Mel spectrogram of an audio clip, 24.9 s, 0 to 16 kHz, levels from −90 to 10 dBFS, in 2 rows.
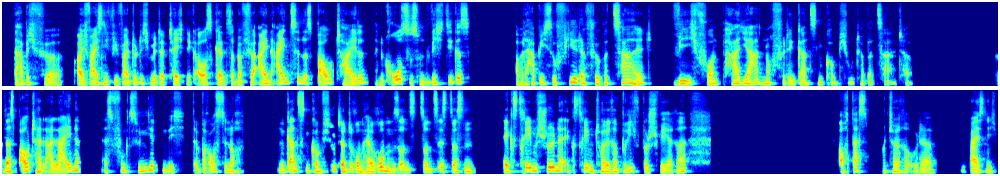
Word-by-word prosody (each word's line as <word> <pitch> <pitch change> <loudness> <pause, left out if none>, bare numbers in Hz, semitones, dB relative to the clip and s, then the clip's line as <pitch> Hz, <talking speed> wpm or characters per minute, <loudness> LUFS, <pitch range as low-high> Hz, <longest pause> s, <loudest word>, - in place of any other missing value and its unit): da 115 - +1
habe 115 +3 0
ich 130 0 -4
für 105 -1 -2
aber 105 - +5
ich 105 - -3
weiß 130 - +4
nicht, 110 -4 -5
wie 100 - -5
weit 105 0 +2
du - - +1
dich 125 +3 -7
mit 105 - -1
der - - 0
Technik 110 0 -1
auskennst, - - +2
aber 100 - 0
für 100 - 0
ein 130 +1 +5
einzelnes 150 +3 +1
Bauteil, 160 +2 +2
ein 115 -3 -7
großes 140 -3 +2
und 95 -2 -5
wichtiges, 175 +8 -1 0.6
aber 120 0 -1
da 120 - 0
habe 135 -2 -3
ich 130 - -3
so 130 - -2
viel 135 +7 +1
dafür 130 -4 0
bezahlt, 130 0 0 0.3
wie 125 +1 +2
ich 125 - -4
vor 120 -2 -1
paar 135 - +2
Jahren 135 +1 +2
noch 125 +1 -2
für 135 - -7
den 115 -4 -4
ganzen 120 +3 -2
Computer 155 +5 -8
bezahlt - - -9
habe. - - -11 1.1
Das 125 0 +4
Bauteil 135 -5 +4
alleine, 140 +11 +4 0.2
es 130 -1 -5
funktioniert 145 +7 -2
nicht. - - -7
Da - - -5
brauchst 140 0 -1
du - - 0
noch 125 +1 -2 0.4
'n 130 - -2
ganzen 135 0 +3
Computer 135 +2 +2
drumherum, 125 +3 +4
sonst 105 0 -2
sonst 115 -1 -1
ist 145 -1 -2
das 130 0 +1
'n 125 -1 -2 0.3
extrem 150 +3 +3
schöner, 160 +1 +4
extrem 140 -2 -2
teurer 130 -1 +2
Briefbeschwerer. 125 -3 -2 1.9
Auch - - +2
das 150 -1 -1
wird 125 +1 -9
teurer. 130 -4 -1
Oder, 100 -4 -3 0.4
weiß 110 +4 +3
nicht, - - -8
130 Hz, 185 wpm, -25 LUFS, 120-145 Hz, 1.9 s, aber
